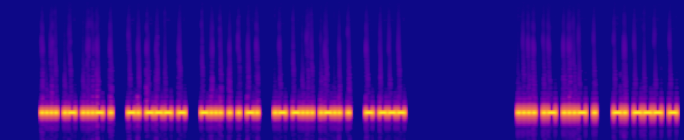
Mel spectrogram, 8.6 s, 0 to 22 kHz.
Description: Morse code, heard as a keyed tone, about 34 wpm, 700 Hz. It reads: HAVE NOT BEEN ABLE TO HAVE NOT
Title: Speed-Racing - Sets of 5 Words 28wpm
